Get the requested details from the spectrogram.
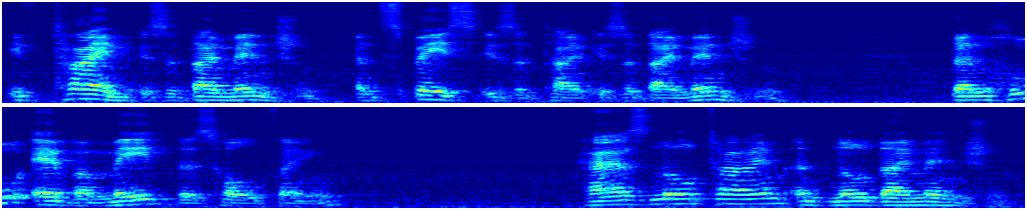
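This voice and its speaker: Middle-aged priest reasoning aloud, roomy sound. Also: male voice, medium pitch, expressive, unhurried, pushed and bright. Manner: reasoning aloud, emphatic rhetorical questions; gestures with both hands while talking. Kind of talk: seated catechism talk. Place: indoor room with armchair. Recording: roomy, distant from mic, faint hiss.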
